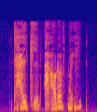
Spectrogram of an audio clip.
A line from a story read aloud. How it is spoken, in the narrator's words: In a faint voice, he said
